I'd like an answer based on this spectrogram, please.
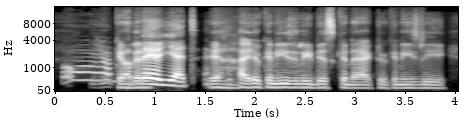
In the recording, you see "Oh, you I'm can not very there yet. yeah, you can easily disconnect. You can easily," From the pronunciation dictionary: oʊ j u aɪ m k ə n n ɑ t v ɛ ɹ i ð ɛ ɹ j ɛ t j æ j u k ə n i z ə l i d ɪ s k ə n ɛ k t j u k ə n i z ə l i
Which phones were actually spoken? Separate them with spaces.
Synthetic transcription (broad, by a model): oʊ j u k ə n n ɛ i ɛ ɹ j ɛ t j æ j u k ə n i z ə l i d ɪ s k ə n ɛ k t j u k ə n i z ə l i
